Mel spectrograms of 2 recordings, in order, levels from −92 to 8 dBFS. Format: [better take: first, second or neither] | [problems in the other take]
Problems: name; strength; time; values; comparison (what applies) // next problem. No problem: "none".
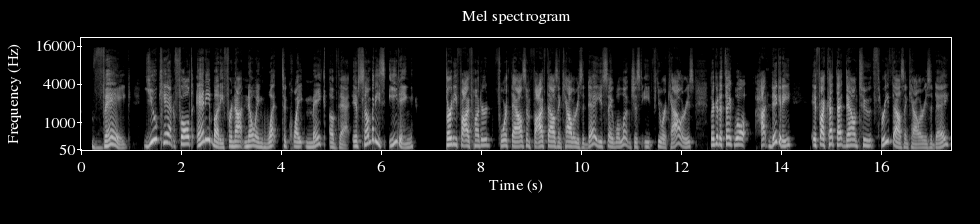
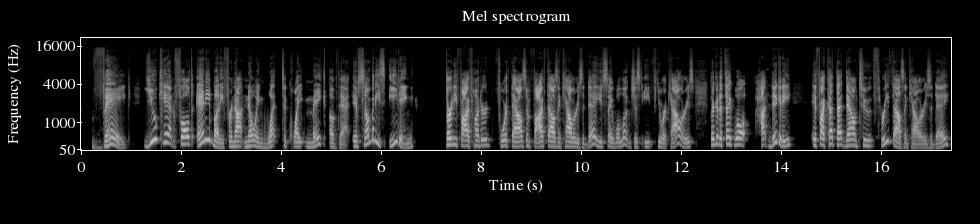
first | thin; very slightly; fading below 850 Hz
